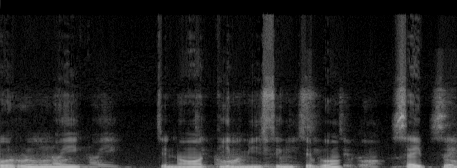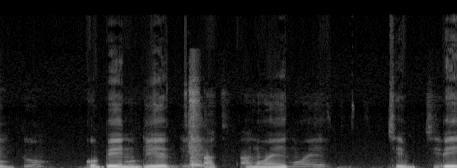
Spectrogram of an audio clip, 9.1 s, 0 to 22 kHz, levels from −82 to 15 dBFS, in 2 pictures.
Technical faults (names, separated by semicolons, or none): echo with no canceller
